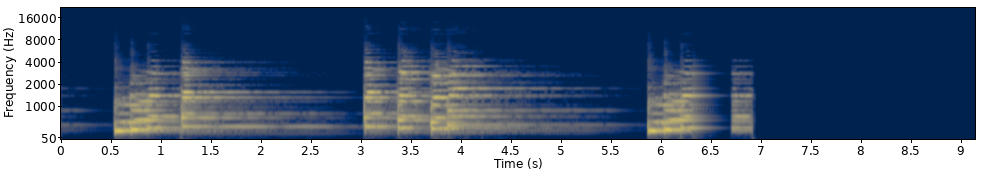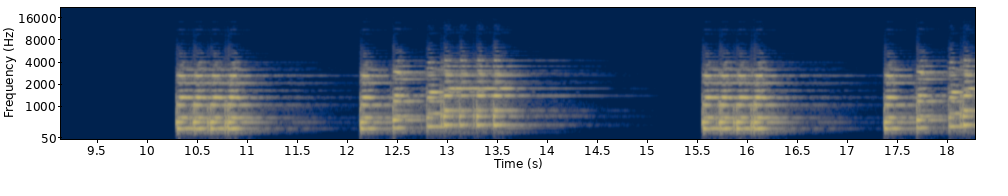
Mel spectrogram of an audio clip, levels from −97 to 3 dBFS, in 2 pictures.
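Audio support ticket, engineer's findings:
Call audio freeze, 6.31–6.73 s: last sound extended as fading buzz or hiss, ending in about 100 ms of silence. Likely jitter buffer underrun from delayed packets. Nothing lost; adds 384 ms delay.

Jitter buffer speed-up, 17.21–18.12 s: audio runs at 106% speed, same pitch, sounds hurried. Receiver cut short pitch-period pieces, around 70 ms total, to shrink excess buffered delay.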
